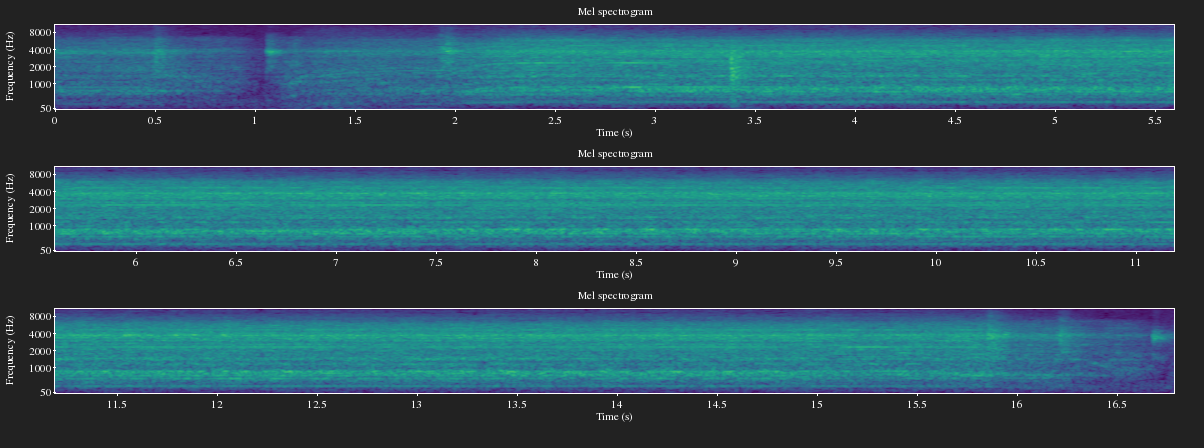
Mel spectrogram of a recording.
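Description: An electric drying tool blows air over a handmade craft card, a constant loud whooshing hum that switches on after a click, runs steadily and close for about fourteen seconds, then cuts off.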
